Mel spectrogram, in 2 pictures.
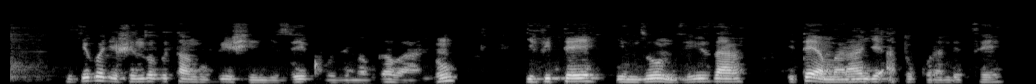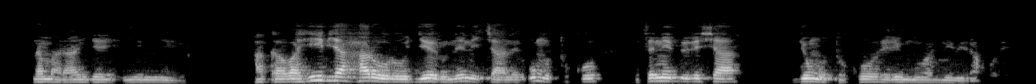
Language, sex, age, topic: Kinyarwanda, male, 25-35, finance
